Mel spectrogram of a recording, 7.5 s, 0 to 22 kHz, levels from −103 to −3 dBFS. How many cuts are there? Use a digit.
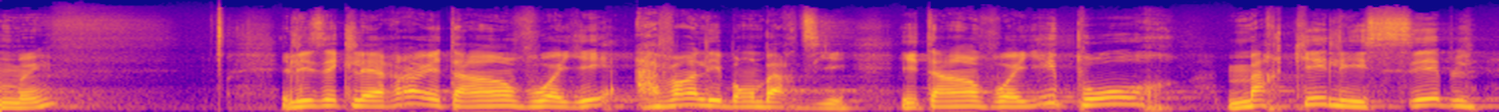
0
